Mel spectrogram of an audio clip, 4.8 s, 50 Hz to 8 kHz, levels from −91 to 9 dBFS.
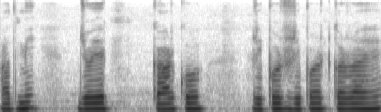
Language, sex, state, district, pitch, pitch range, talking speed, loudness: Hindi, male, Bihar, Vaishali, 150 Hz, 145-155 Hz, 140 wpm, -14 LUFS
